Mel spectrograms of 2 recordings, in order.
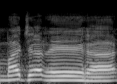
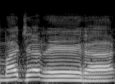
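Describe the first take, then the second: First: The vowel after the r leans toward 'e'. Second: The same.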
